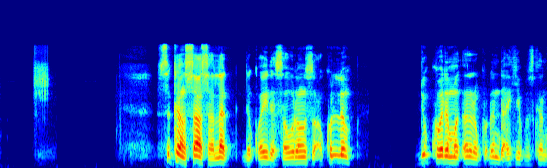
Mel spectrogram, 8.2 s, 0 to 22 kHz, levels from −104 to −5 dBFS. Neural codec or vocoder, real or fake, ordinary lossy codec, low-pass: none; real; none; 7.2 kHz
